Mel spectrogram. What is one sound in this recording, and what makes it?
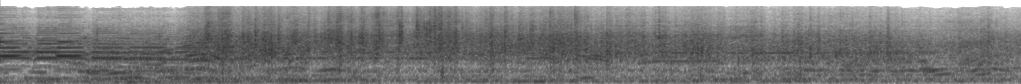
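Skis swish and scrape over snow close by.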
